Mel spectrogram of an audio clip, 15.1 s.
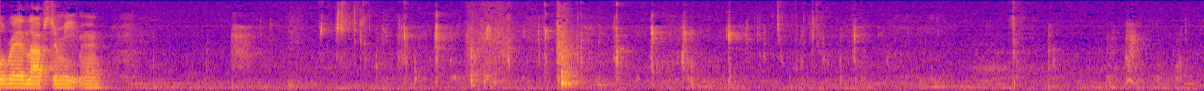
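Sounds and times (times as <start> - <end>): person chewing with lip-smacking: 3.3 - 11.9, 12.5 - 15.0.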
